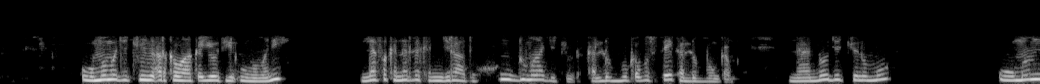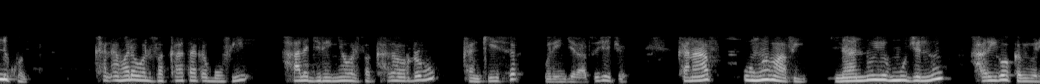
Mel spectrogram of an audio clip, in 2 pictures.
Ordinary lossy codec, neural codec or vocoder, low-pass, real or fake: Opus, 16 kbps; none; 3.6 kHz; real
